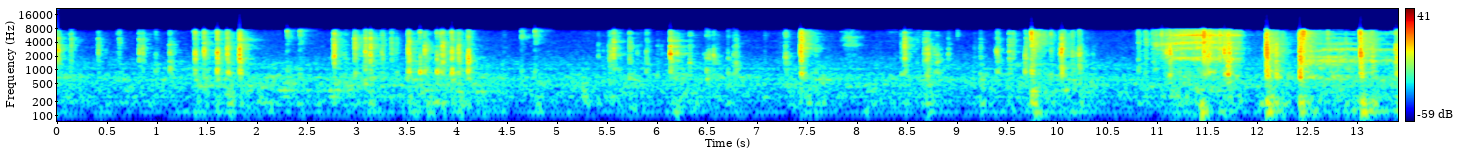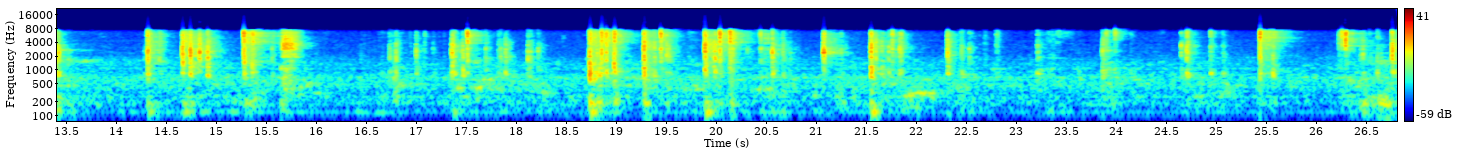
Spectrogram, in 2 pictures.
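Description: Typing on a computer keyboard: irregular key clicks in short bursts as commands are entered.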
